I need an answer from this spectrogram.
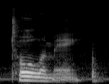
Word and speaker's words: Ptolemy: correct answer is C ptolemy by the way the P is silent if you got it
